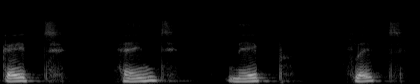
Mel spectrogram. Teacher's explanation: ए और ई दोनों मिलते हुए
